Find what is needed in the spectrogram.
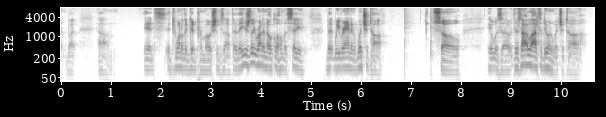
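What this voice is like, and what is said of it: Rough, worn-out voice. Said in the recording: “My voice is shit now because screaming like a dickhead”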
